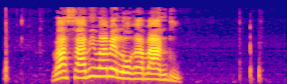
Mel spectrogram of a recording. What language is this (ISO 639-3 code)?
dav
